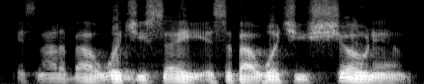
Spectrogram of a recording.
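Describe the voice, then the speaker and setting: A man with a plain, everyday voice and an American accent, fairly low in pitch, at a fairly quick pace with ordinary pitch variation. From North Carolina. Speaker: youth club leader. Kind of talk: conference talk. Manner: earnest.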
